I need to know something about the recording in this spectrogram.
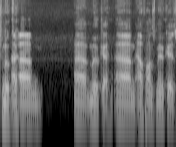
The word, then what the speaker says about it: Mucha: So you're That talking was about like Alphonse Mucha, or how do you pronounce his name? Mucha? Alphonse Mucha? Yeah, it's Mucha.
